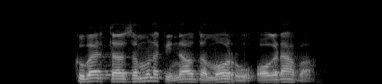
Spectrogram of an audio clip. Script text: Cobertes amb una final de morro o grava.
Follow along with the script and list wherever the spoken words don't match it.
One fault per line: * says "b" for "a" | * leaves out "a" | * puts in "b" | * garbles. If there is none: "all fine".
all fine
